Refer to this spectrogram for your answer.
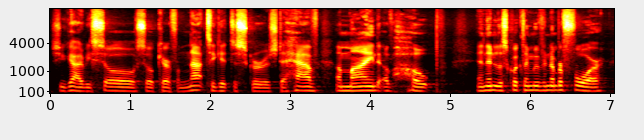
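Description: Speaking in a mid-range voice at a moderate pace, this middle-aged pastor delivers a lively sermon, mimicking complaints with exaggerated whiny voices.

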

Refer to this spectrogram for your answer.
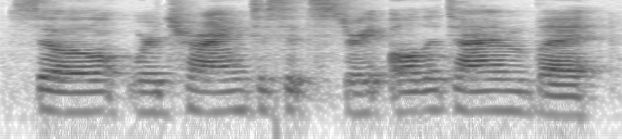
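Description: A woman's voice: low-pitched, little pitch movement, takes it slowly, bright, forceful tone, echoey room, recorded from a distance, low-quality recording. A young woman vlogging in a rambling, casual way, full of fillers and easy swearing, with a groggy morning voice. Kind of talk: casual vlog monologue.

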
